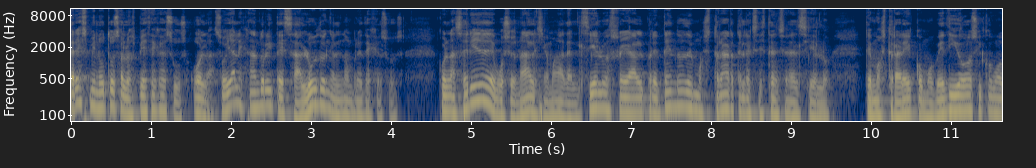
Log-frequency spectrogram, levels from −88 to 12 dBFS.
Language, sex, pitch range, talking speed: Spanish, male, 95-120 Hz, 210 wpm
